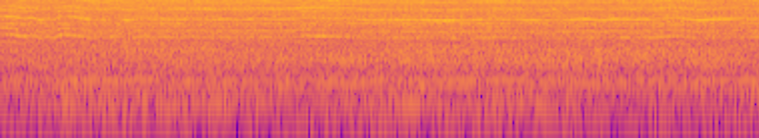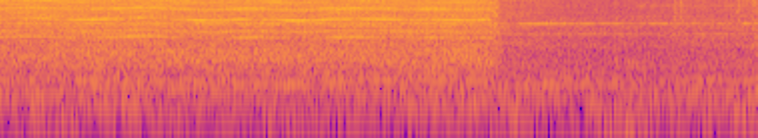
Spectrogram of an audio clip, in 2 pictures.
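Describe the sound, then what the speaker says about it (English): A power drill agitating spotter into restaurant carpet whirs continuously at a steady pitch, then cuts out abruptly near the end, leaving a quieter hiss. "and then we'll use the drill."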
